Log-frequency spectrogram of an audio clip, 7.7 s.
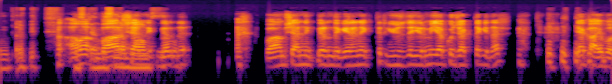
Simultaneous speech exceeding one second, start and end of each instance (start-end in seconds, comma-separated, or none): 0.9-2.2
